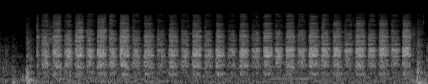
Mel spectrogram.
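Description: French bulldog panting quickly and steadily, several breaths a second, starting about a quarter second in.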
